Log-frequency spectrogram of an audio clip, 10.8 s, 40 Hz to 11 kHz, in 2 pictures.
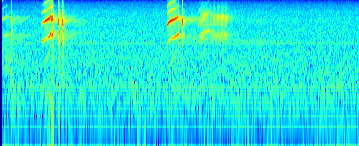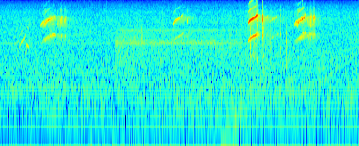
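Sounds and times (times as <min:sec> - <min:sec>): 
bird song: 0:00.0 - 0:01.3, 0:02.5 - 0:04.2, 0:05.6 - 0:06.5, 0:07.1 - 0:10.2.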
